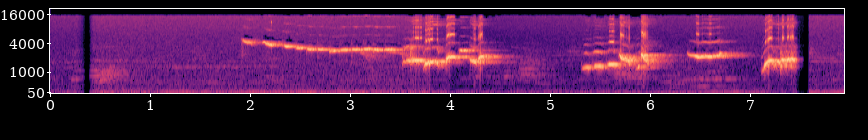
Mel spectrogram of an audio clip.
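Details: Song of a white-rumped shama, played to provoke a quiet caged bird to answer: a long descending whistle followed by clustered warbled notes and short emphatic phrases separated by pauses, faint low hum underneath.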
